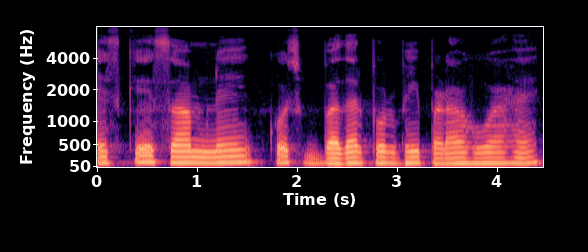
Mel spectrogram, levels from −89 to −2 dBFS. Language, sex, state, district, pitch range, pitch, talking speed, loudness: Hindi, male, Maharashtra, Chandrapur, 110-120 Hz, 120 Hz, 95 wpm, -18 LUFS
